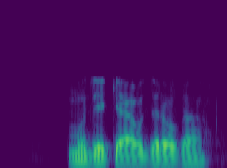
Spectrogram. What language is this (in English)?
Hindi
